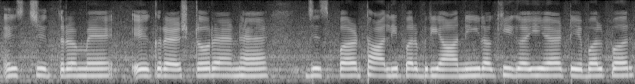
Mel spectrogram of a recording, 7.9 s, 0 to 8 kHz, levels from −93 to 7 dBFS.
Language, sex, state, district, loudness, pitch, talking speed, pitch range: Hindi, female, Chhattisgarh, Raipur, -11 LUFS, 205 Hz, 120 wpm, 205-210 Hz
